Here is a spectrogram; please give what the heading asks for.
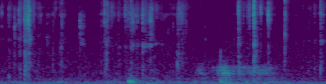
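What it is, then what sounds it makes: Dry bar soap, crunchy. A small box-cutter blade scrapes a hand-sized, cream-colored solid bar of dry soap held in one hand. Quiet, bright, crunchy crackles and scratchy scrapes come in irregular bursts over a faint low hum. Crunchy shavings come off the bar.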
